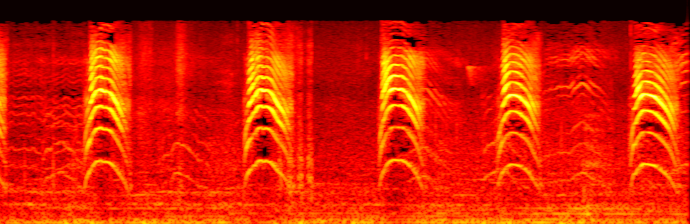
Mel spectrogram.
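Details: Baby kitten, newborn and separated from its mother, calling insistently: five loud arched mews spaced a little over a second apart, each swelling and dropping in pitch, over soft background rumble.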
